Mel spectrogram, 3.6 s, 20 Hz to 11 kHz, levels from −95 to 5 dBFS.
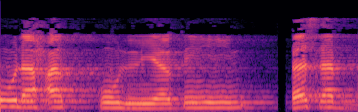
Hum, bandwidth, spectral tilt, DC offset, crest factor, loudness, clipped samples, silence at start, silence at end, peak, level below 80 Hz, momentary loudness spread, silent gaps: none; 6.6 kHz; -5.5 dB/octave; under 0.1%; 18 dB; -21 LUFS; under 0.1%; 0 s; 0 s; -4 dBFS; -58 dBFS; 11 LU; none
